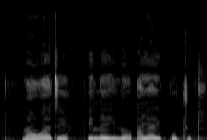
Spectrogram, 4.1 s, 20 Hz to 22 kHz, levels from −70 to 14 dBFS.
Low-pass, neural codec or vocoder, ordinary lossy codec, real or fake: 19.8 kHz; vocoder, 44.1 kHz, 128 mel bands every 256 samples, BigVGAN v2; none; fake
